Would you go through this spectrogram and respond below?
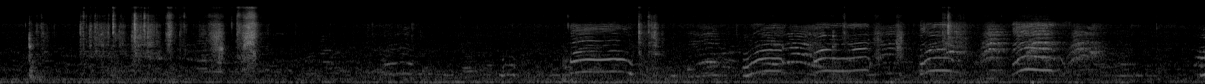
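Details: Kitten meowing, repeated short arched mews starting near six seconds and coming roughly every half second to second, some overlapping; earlier part holds clicks and taps with faint background noise.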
